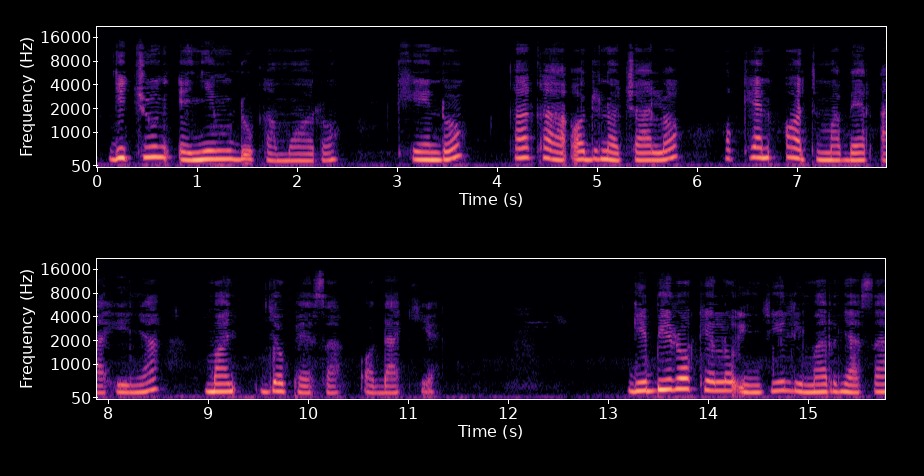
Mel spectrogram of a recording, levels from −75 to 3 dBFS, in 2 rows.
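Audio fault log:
Throughout, likely HE-AAC compression. Copied lower bands rebuild the treble, so s sounds turn gritty and lispy. Nothing above 15.5 kHz, fitting about 24 kbps.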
